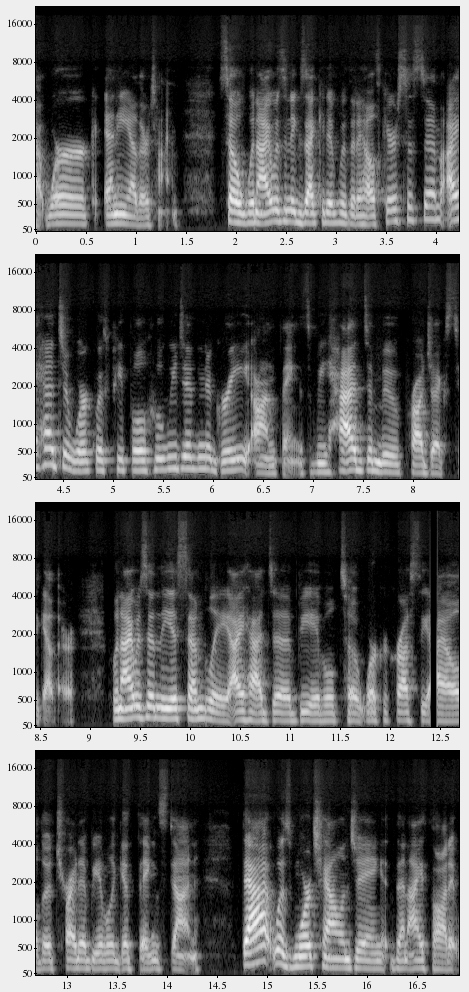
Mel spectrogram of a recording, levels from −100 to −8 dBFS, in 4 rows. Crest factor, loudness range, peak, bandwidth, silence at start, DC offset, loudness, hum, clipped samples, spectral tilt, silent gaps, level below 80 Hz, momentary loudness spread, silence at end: 22 dB; 4 LU; -4 dBFS; 15.5 kHz; 0 s; under 0.1%; -25 LUFS; none; under 0.1%; -6.5 dB/octave; 12.41-12.46 s; -74 dBFS; 10 LU; 0 s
